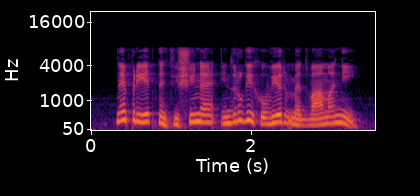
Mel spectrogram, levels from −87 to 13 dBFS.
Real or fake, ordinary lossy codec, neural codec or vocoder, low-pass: real; Opus, 64 kbps; none; 7.2 kHz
